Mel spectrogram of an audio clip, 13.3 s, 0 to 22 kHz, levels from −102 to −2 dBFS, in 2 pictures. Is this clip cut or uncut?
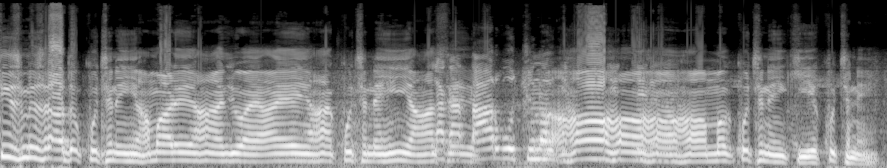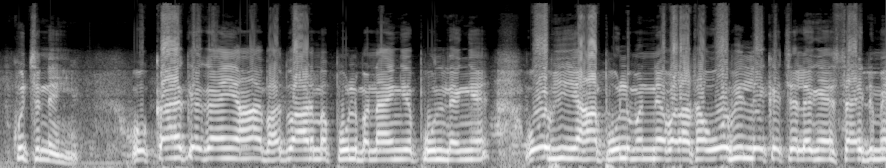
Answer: uncut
